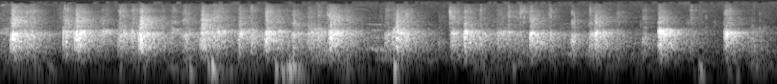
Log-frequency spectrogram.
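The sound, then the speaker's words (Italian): Audience applause at a comedy night, a faint, dense patter of many hands clapping continuously with no clear pauses. “Un applauso ai pelati!”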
